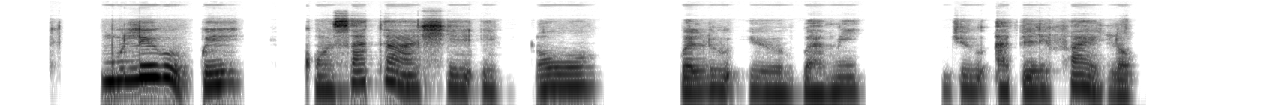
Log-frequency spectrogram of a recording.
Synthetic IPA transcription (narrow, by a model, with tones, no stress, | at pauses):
mũ˧le˦ɾo˦˨k͡pe˨˦ | kɔ̃˨sa˦tã˦˨a˨˧˦ʃe˧i˨kũ˨lɔ̃˨˦wɔ˦ | k͡pɛ˨lu˨˦i˨ɾo˨ɡ͡ba˨mĩ˧ | d͡ʒu˦a˧bi˧li˧fa˦i˦˨lɔ˨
